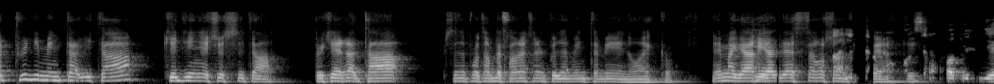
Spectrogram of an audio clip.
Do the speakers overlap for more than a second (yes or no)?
yes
